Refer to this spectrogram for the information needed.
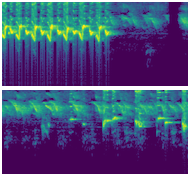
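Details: Sooty-headed bulbul 'tuklik tuklik ngingklong' lure call used to provoke singing: opens with a rapid, rolling warble of repeated rising-falling notes, goes quiet, then returns with scattered clear chirps.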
